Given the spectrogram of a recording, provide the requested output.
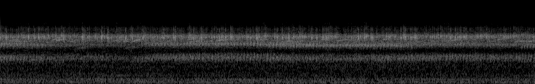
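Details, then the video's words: Many tree frogs calling together at night in North Carolina backwoods, a steady, even wall of high-pitched trilling with no pauses and a quiet low background hum. "Relaxing Swamp Sounds at Night - Frog Heaven - Frogs"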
